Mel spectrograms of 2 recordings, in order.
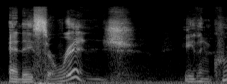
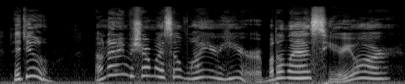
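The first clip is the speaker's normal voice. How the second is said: Rarity voice; 11 semitones higher than usual. Acted. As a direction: introduce yourself grandly, pitched up. Reading Rarity's dialogue.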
